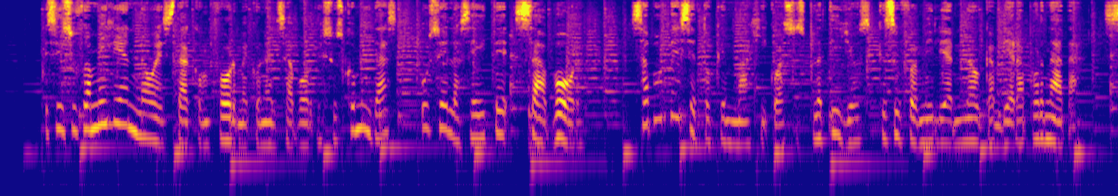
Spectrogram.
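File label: Spanish Latin America female sales; spanish americas voice over talent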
